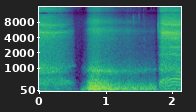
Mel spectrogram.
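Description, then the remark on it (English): A voice imitates heavy, labored breathing from pain during a painful massage: three loud, ragged breaths in quick succession, with a brief pause after the first, strained and breathy. “I'm like, I was breathing heavy.”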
